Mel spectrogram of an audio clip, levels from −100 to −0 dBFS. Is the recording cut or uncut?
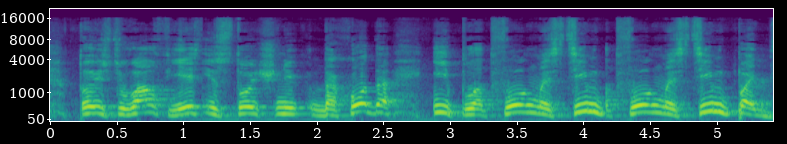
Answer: cut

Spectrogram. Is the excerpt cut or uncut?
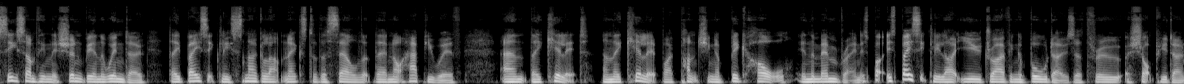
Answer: uncut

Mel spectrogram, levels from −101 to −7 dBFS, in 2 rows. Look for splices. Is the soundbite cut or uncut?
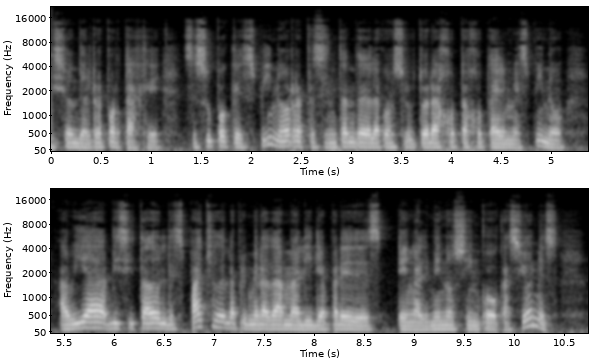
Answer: uncut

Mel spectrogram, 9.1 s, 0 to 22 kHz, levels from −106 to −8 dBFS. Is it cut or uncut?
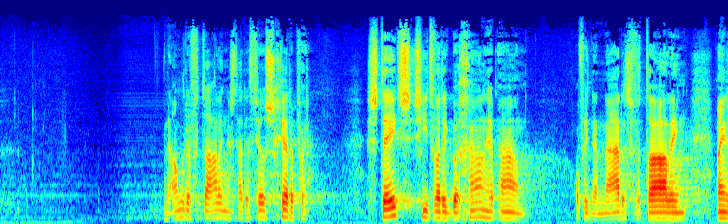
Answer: cut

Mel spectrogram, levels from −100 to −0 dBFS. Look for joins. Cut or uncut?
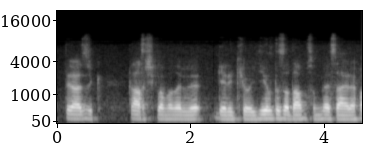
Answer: cut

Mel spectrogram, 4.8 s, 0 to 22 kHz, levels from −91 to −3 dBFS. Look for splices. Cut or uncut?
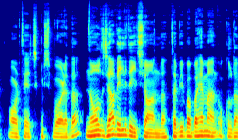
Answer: uncut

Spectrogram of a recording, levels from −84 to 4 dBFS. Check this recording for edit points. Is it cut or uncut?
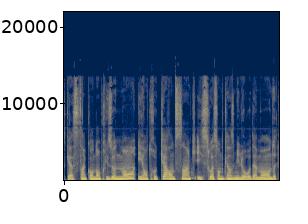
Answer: uncut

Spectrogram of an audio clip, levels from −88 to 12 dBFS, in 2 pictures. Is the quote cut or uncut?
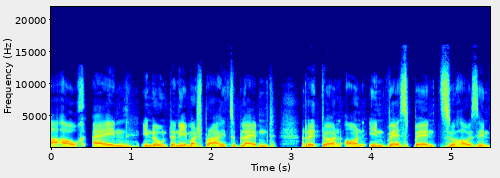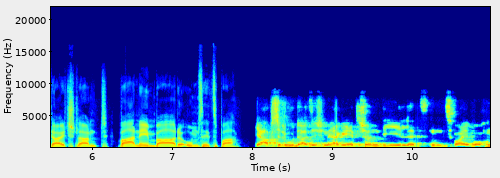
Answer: cut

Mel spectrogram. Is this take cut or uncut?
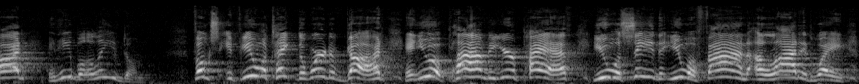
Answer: uncut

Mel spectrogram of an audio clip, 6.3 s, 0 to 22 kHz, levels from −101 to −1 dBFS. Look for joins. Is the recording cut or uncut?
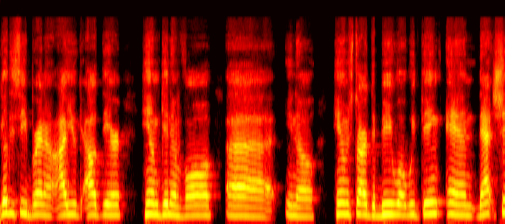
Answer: cut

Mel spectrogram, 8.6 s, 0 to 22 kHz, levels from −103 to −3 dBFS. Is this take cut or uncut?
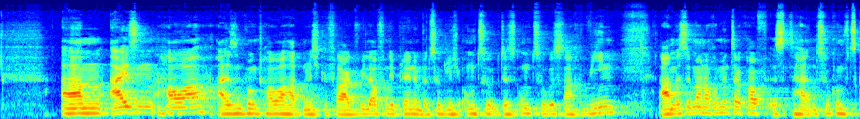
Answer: uncut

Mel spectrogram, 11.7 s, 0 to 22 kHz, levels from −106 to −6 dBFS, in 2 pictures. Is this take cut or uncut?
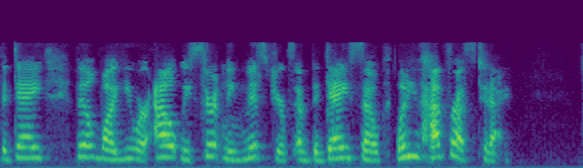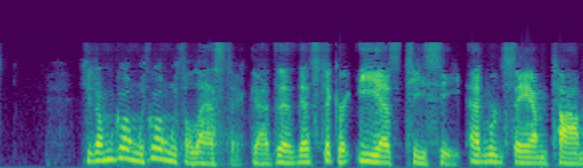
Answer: cut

